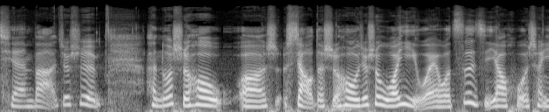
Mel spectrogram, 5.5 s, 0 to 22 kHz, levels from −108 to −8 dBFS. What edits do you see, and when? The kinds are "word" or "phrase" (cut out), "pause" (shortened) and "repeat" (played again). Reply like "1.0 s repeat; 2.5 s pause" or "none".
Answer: none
